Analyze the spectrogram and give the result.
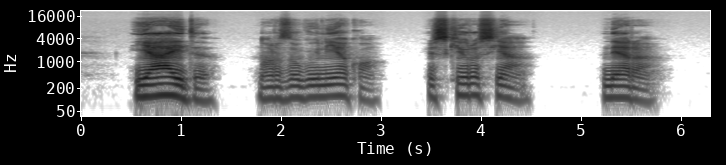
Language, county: Lithuanian, Alytus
